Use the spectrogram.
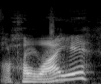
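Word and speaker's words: Hawaiʻi: job doesn't happen many times but guess if Hawaii to Hawai uh I have the the pronunciation written out um it's Haya haa is is how the natives say it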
